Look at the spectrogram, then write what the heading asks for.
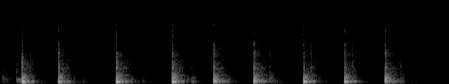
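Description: Nine sharp taps strike a window in a steady, unhurried rhythm, each one crisp with a short, dull ring. No voices, only quiet between the hits.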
